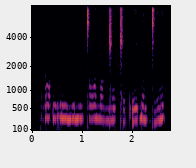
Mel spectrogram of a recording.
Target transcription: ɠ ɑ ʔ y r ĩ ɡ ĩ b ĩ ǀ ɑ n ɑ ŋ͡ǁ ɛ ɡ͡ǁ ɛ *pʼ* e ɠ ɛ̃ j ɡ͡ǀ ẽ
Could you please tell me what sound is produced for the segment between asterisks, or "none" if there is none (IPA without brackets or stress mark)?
pʼ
